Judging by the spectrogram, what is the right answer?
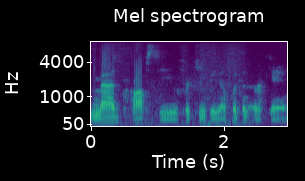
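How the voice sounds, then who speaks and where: A man speaks at a fairly low pitch. Music plays in the background. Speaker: co-caster. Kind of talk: live game commentary. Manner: casual, hesitant.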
